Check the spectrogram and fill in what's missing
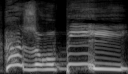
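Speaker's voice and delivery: high, slow, terrified yell; panicked scream. Acted. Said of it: "hurle paniqué Pedro".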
